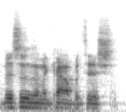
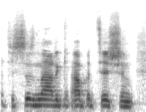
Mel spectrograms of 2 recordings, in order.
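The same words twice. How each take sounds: First: Said in the usual way. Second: "not" spelled out and pushed higher; stress on not. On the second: Shown as a demonstration. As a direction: firmly insist "This is not a competition".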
